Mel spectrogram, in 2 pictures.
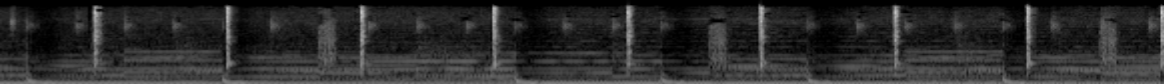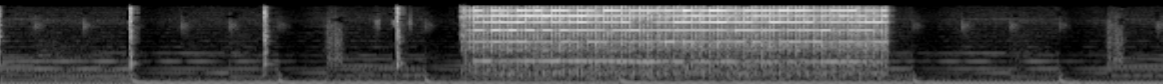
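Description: Quiz countdown sound effect: a clock ticking about twice a second over a soft music bed. About six seconds in, an alarm-clock bell rings loudly for about a second and a half, signalling that time is up.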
